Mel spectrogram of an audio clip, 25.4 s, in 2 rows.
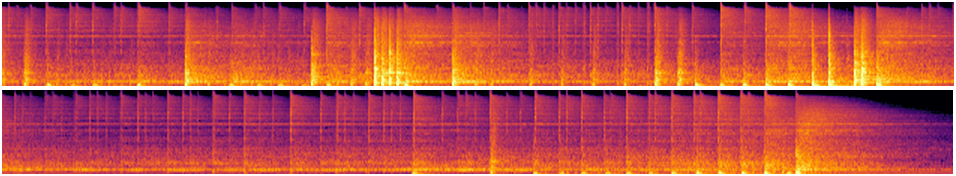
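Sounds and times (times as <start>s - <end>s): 
22-inch Bosphorus Master flat ride cymbal: 0.0s - 25.2s.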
